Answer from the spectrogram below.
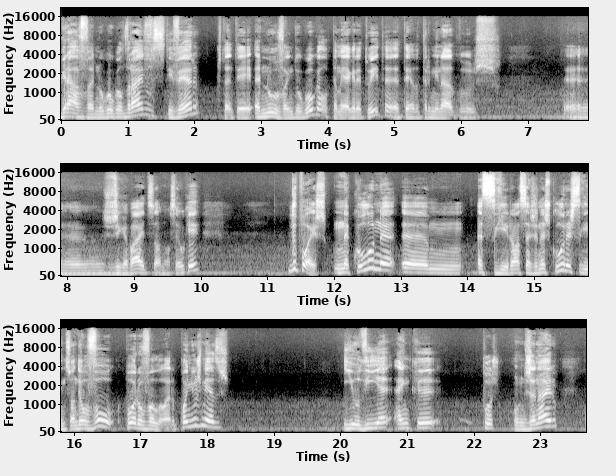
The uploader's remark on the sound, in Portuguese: Não ligue aos barulhos da viagem.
